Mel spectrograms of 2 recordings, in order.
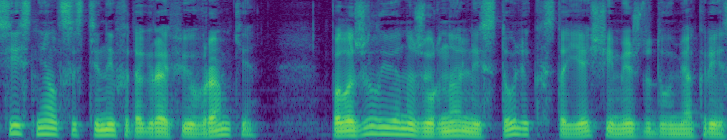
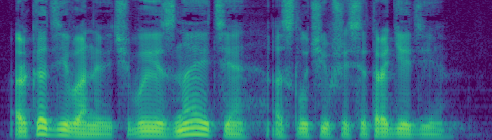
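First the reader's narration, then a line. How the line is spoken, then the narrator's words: Plain. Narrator (Russian): спросил он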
